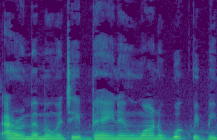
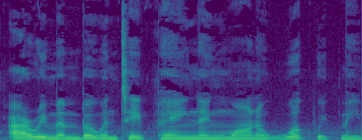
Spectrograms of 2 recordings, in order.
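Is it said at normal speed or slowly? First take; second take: normal speed; slowly. First: It is said at normal speed. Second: It is said slowly.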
